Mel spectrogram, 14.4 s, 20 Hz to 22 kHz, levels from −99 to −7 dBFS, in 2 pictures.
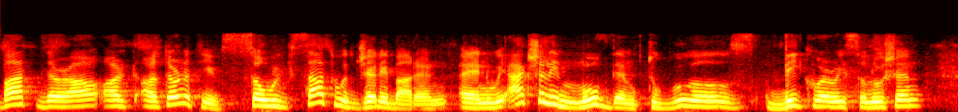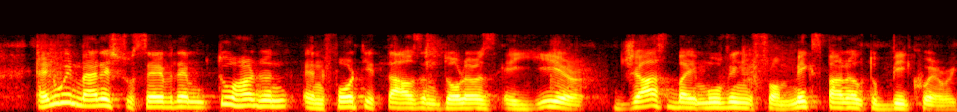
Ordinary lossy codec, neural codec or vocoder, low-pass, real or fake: Opus, 64 kbps; vocoder, 22.05 kHz, 80 mel bands, WaveNeXt; 7.2 kHz; fake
